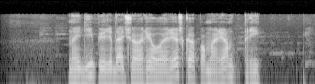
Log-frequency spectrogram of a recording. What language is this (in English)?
Russian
